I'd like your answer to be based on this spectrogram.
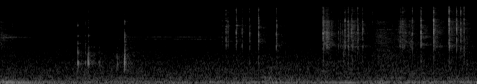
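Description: A thin, solid slate pencil, held in fingers with long painted nails, is scraped dry with a utility knife blade. Short, bright scratching clicks come in scattered bursts over a low, steady hum, growing denser and louder in the second half.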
